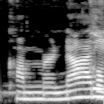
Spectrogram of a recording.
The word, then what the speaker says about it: Comirnaty: So just to clarify for the audience and for myself, the Pfizer shot, which we were talking off air how to pronounce it, is Comirnaty.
